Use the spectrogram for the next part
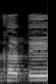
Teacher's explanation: ਖਤੇ ਭੋਲਾ ਹੀ ਉਚਾਰਨ ਕਰਨਾ ਖੱਤੇ ਨਹੀਂ ਕਹਿਣਾ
